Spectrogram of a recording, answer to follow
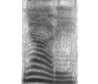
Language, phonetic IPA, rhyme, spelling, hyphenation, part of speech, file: Hungarian, [ˈɲaːri], -ri, nyári, nyá‧ri, adjective, Hu-nyári.ogg
- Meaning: summer, summery, aestival (of or relating to summer)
